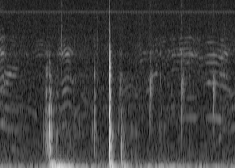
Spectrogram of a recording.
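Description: Outdoor soccer-field ambience: faint distant voices of players and spectators calling, with low rumbling on the microphone and two louder thumps about a second in.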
